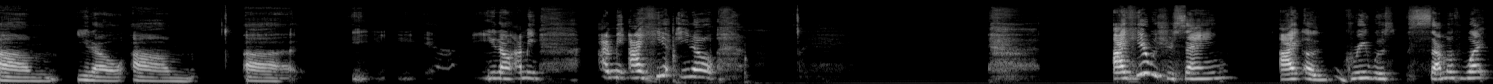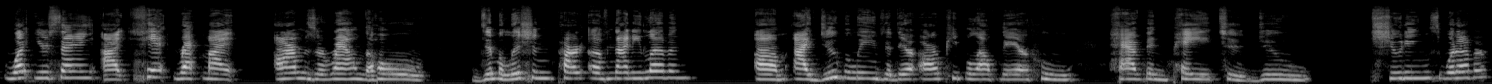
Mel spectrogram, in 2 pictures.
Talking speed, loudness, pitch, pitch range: 120 wpm, -22 LUFS, 250 Hz, 215-285 Hz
